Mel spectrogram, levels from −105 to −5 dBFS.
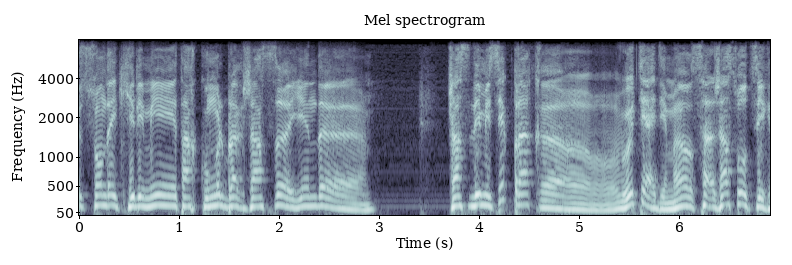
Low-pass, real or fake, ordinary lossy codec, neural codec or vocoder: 7.2 kHz; real; Opus, 32 kbps; none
